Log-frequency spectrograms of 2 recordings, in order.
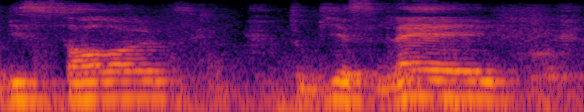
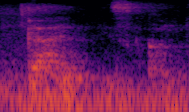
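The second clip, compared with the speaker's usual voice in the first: whispered, much softer; hushed whispered assurance; 14 dB quieter, much faster than usual. Real, not acted. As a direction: let the words fall to a breath. Repeat falls to whisper.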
